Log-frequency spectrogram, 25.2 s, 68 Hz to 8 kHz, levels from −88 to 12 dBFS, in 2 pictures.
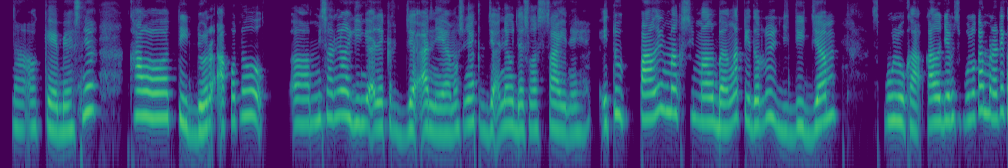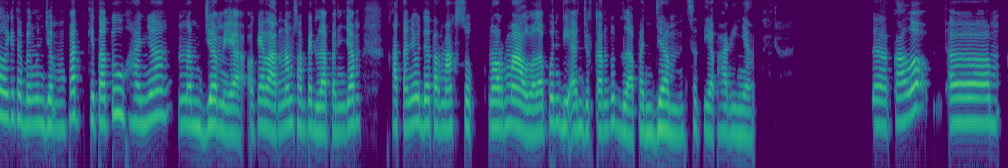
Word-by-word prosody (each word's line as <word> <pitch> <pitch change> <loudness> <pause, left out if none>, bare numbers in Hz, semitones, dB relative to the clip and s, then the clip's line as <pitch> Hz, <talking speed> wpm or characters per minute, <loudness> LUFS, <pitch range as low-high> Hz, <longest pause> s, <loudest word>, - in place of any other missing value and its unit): Nah, 215 -2 -9
oke. 220 -2 -1
Biasanya, 205 - 0 0.4
kalau 285 -2 +5
tidur 205 -3 +2
aku 230 +3 -2
tuh, 300 +3 0 0.5
eee, 240 0 -1
misalnya 280 +4 -1
lagi 270 -5 0
nggak - - +2
ada 220 - +1
kerjaan 210 +2 -1
ya, 185 0 -1
maksudnya 220 +4 -2
kerjaannya 205 +2 -3
udah 205 +1 -1
selesai 210 0 -2
nih, 190 +1 -8 0.2
itu 275 +6 -2 0.2
paling 285 +6 +5
maksimal 270 -6 +1
banget 225 +6 +2
tidur 230 -4 0
tuh 290 +5 -2
di 210 -6 -8
di 225 +3 -2
jam 260 +8 +2 0.4
10 260 0 -1
Kak. 210 0 -3
Kalau 245 +1 +4
jam 260 +1 +1
10 265 +2 -6
kan 350 - +5
berarti 315 0 0
kalau 300 -3 +2
kita 280 -1 -2
bangun 240 0 -2
jam 235 - +2 0.2
4, 295 +2 +1
kita 245 -2 +1
tuh 320 0 +2
hanya 275 +6 0
6 235 -1 -2
jam 230 +3 +3
ya. 185 -1 +2
Oke 225 +3 -1
lah, 200 -3 +5
6 220 +3 0
sampai 220 -1 -1
8 195 0 0
jam, 235 +1 +4 0.4
katanya 220 +2 -1
udah 235 -1 +1
termasuk 215 0 0 0.2
normal, 220 -2 +6
walaupun 195 +7 0
dianjurkan 205 -1 -3
tuh 245 - -3
8 190 -1 -2
jam 210 -2 +3 0.2
setiap 195 -4 -6
harinya. 185 -3 -5 1.5
Nah 230 -2 -1
kalau, 270 +8 +5 0.4
mmm, 245 0 +3
230 Hz, 155 wpm, -23 LUFS, 205-260 Hz, 1.5 s, normal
